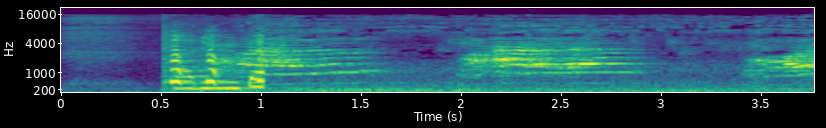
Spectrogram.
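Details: Kitten meowing among voices: a short burst of stacked, wavering tones, then a longer drawn-out meow and a fainter rising one, with indoor chatter behind.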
